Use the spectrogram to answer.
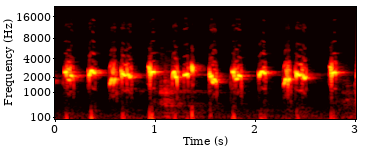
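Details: Yellow-vented bulbul in full song for bird tutoring: quick bubbly chirps, roughly four per second, each a short warbled twist, delivered without pause.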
